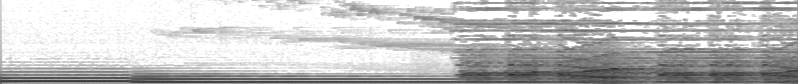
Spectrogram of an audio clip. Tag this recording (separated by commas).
Music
